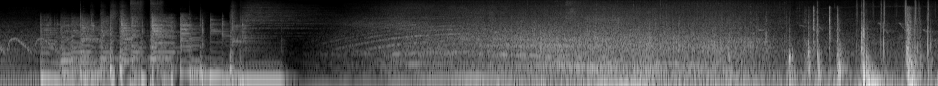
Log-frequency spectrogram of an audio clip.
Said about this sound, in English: Without bothering to explain further, Inspector Chimp rushed back to the car. Rollie followed quickly behind him. As soon as they were both in the car, they sped away, sirens blaring.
